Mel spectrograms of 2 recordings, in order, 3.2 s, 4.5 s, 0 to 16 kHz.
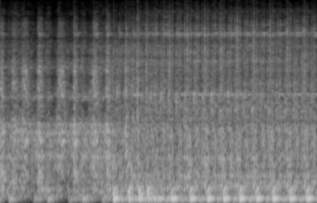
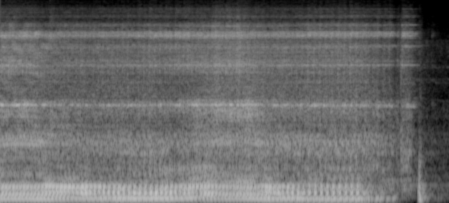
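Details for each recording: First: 748 motorcycle on a new $30 Amazon battery, first start after oil and filter change with oil overfilled and little gas in the tank: starter whirr, engine catches and settles into an even, quick idle; normal start. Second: 748 motorcycle after a rev attempt; fuel light came on and it shut off, then after cycling the throttle fuel light came on: lumpy idle of about four pulses a second that sags and dies; stalling, cause unknown.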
